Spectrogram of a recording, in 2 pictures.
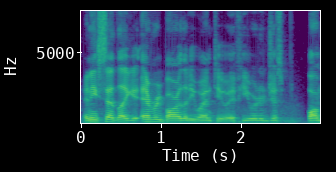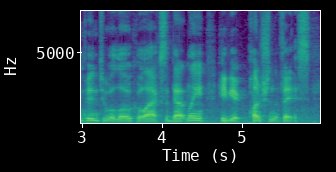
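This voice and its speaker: Animated man telling stories casually. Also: mid-range voice, quick pace, a little hiss or hum. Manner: animated storyteller, swears casually. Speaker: interview host. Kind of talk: casual conversational interview.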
